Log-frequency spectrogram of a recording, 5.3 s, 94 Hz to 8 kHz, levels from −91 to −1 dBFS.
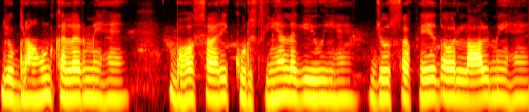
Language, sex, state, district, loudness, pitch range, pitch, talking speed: Hindi, male, Chhattisgarh, Kabirdham, -18 LUFS, 165-175 Hz, 170 Hz, 190 wpm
